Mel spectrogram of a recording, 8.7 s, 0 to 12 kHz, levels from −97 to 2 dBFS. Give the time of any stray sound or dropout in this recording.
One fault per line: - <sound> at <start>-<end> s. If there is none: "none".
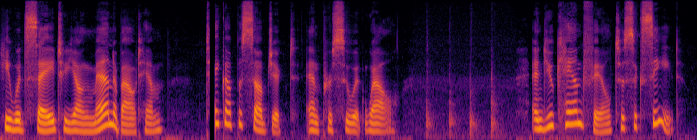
- dropout at 2.6-2.7 s
- thud at 5.3-6.4 s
